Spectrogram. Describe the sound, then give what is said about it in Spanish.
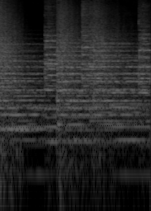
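Church bells ring loudly and continuously, their rich metallic tones overlapping into a dense, sustained clang with fresh strikes renewing the resonance throughout. “Se encontraba sumido en el desvanecimiento cuando las campanas de la iglesia tañeron, asediando su sueño.”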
